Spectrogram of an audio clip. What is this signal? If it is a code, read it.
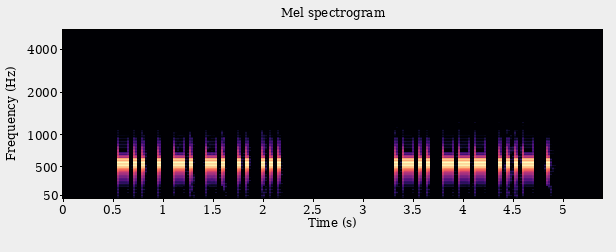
Morse code, heard as a keyed tone, about 30 wpm, 550 Hz. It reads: DENNIS LOVE
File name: Ultimate Word List / 30WPM Ultimate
